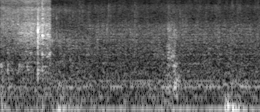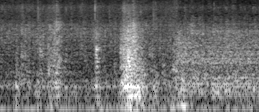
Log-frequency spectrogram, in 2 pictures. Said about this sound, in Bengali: এবার পেঁয়াজগুলো হালকা বাদামি করে ভেজে নেব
